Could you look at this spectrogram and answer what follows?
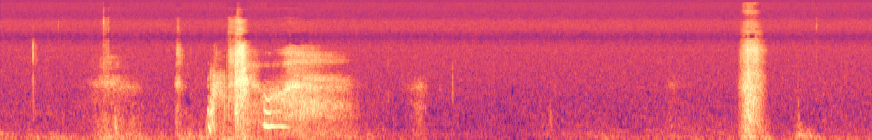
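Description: Quiet room with soft sniffles, then a strong sneeze and a second sharp sneeze a few seconds later.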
